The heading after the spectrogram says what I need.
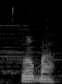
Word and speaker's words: Bloat Bat: It's got some T's in it. You should pronounce them. Bloat Bat.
